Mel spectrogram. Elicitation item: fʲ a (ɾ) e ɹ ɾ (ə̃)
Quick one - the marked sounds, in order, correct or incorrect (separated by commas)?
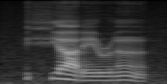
correct, correct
